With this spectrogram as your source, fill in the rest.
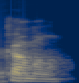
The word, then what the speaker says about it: Kamala: Pronounce her name? What's her Kamala.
